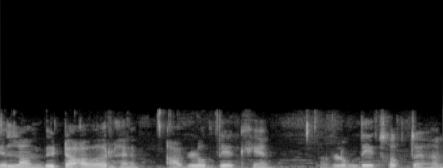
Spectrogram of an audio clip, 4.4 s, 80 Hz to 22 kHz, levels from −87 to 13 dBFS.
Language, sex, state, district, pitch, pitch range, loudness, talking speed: Hindi, female, Uttar Pradesh, Muzaffarnagar, 175 Hz, 170-180 Hz, -19 LUFS, 160 wpm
